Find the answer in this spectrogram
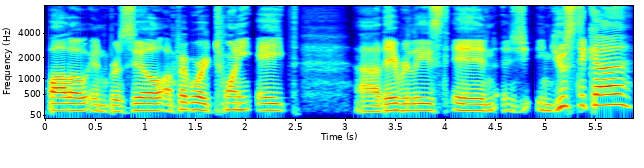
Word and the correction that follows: Injustiça: Let's see if I'm saying that right. – Injustiça. – I didn't say it right.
